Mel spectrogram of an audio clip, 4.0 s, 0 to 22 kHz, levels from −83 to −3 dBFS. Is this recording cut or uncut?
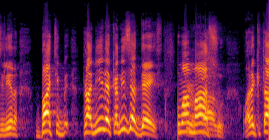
cut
